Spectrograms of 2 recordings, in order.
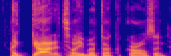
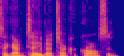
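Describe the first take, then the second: First: GOTTA leaned on, rest of the line quick; stress on GOTTA. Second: Said in the usual way. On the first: Real, not acted. Host teasing listeners about Tucker Carlson, GOTTA stressed. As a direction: punch the word "gotta".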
